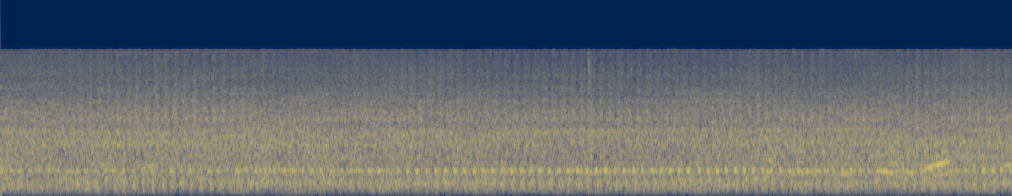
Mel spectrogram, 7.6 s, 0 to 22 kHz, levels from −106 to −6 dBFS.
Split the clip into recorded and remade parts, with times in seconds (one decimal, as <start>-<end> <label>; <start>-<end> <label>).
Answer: 0.0-0.8 remade; 0.8-1.9 recorded; 1.9-3.6 remade; 3.6-5.2 recorded; 5.2-7.6 remade

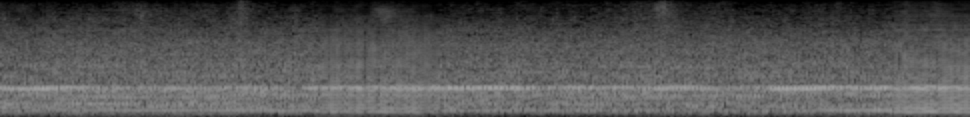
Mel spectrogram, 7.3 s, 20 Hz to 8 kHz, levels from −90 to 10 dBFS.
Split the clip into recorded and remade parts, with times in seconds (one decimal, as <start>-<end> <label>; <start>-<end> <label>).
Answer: 0.0-2.4 recorded; 2.4-3.3 remade; 3.3-6.7 recorded; 6.7-7.3 remade

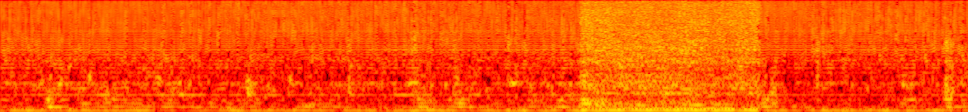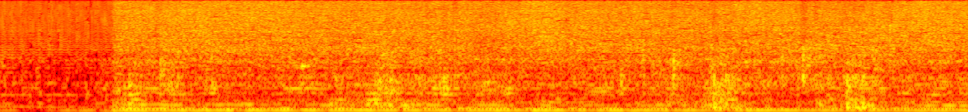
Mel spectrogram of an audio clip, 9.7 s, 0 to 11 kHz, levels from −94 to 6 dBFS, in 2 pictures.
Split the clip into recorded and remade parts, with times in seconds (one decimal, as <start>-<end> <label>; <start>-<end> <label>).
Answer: 0.0-2.9 remade; 2.9-3.8 recorded; 3.8-5.4 remade; 5.4-9.7 recorded

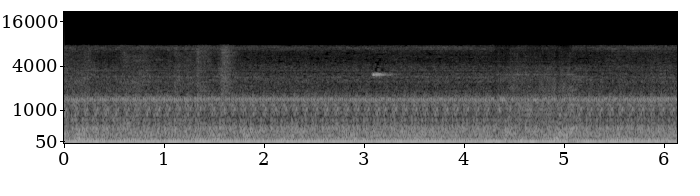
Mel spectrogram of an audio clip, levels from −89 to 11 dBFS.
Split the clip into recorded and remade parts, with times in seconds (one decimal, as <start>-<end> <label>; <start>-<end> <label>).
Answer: 0.0-4.3 recorded; 4.3-5.1 remade; 5.1-6.1 recorded

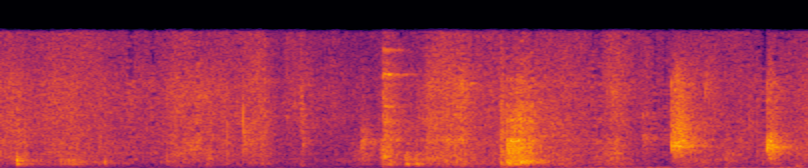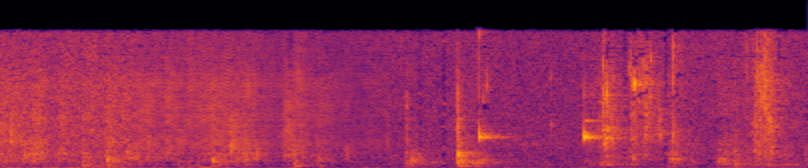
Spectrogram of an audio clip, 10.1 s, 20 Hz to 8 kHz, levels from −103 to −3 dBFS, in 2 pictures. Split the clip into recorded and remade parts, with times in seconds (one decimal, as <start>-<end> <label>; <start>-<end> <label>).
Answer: 0.0-5.9 recorded; 5.9-7.5 remade; 7.5-10.1 recorded

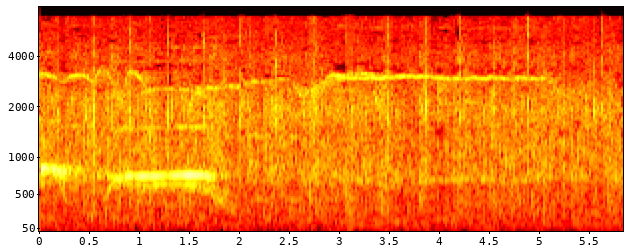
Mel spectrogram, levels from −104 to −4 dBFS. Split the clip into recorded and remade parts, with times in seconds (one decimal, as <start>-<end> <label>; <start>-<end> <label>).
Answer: 0.0-5.8 recorded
